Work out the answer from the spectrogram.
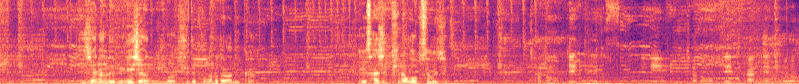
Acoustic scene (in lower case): car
